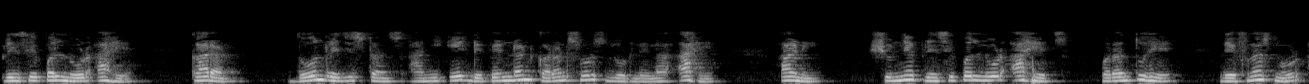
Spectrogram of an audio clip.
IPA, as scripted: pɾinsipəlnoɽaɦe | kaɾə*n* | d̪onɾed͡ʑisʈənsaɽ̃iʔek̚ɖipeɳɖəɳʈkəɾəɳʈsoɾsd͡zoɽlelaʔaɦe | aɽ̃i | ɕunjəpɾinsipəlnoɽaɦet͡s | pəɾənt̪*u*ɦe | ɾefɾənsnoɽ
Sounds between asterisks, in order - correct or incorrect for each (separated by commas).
incorrect, correct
